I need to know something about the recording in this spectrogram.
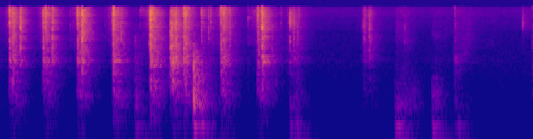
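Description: Deck of tarot cards being shuffled by hand: a fast run of sharp card clicks for about two seconds, then a few separate snaps about three seconds in as cards come out of the deck.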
